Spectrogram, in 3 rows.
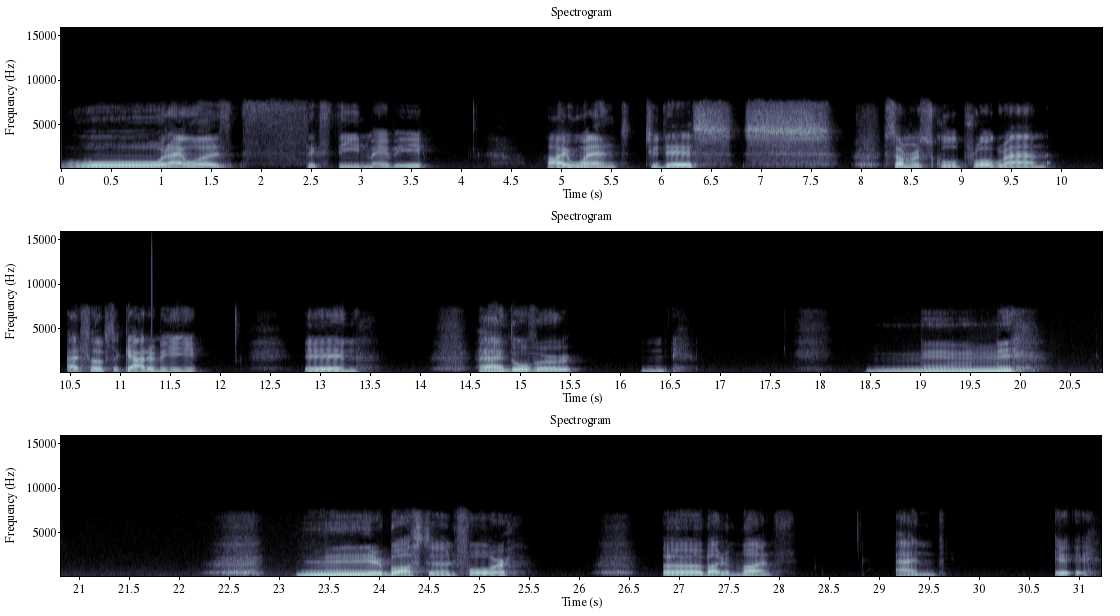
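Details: Adult man who has stuttered since age 2 or 3, speaking in an interview and using a McGuire programme breathing technique to control it; stuttering.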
